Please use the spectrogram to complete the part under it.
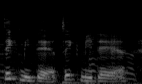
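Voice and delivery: low, soft, unhurried command; calm assurance. Acted. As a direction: quietly take charge, voice dropped. Jesus calmly reassures the mourners.

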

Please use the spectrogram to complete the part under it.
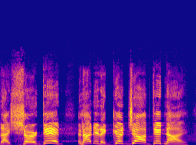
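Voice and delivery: high, loud mock-proud reply; proud boasting. Dad answering a mom about dressing his baby, proud boasting. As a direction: crow it like a dad pleased with himself.

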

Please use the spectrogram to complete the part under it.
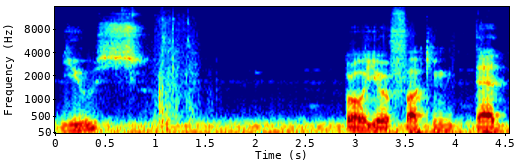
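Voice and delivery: ordinary talk, nothing marked

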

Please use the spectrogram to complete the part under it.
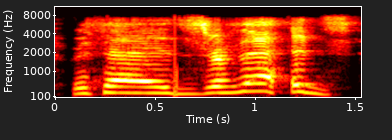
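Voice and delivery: high, loud mock phantom cry; mocking imitation. A narrator's reading. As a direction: mimic the scary threat for laughs. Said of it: "imitated Dipper".

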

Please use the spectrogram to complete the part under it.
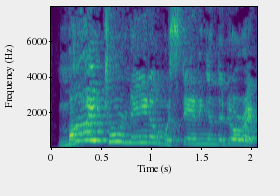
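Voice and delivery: high, loud, building in thrill; child announcing the lost dog in the doorway, thrilled and rising; amazed excitement. A narrator's reading. Build from excited to overjoyed.

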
